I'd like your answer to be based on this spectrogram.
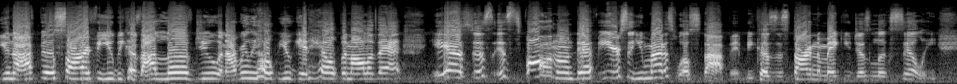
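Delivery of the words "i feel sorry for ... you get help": normal talking voice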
